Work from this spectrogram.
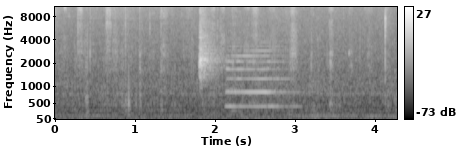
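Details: One-day-old whippet puppies in the nest, Q litter at Rabbit's Cove, one giving a sharp short squeak followed by a steady, slightly wavering whine of about a second, over a quiet room background.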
